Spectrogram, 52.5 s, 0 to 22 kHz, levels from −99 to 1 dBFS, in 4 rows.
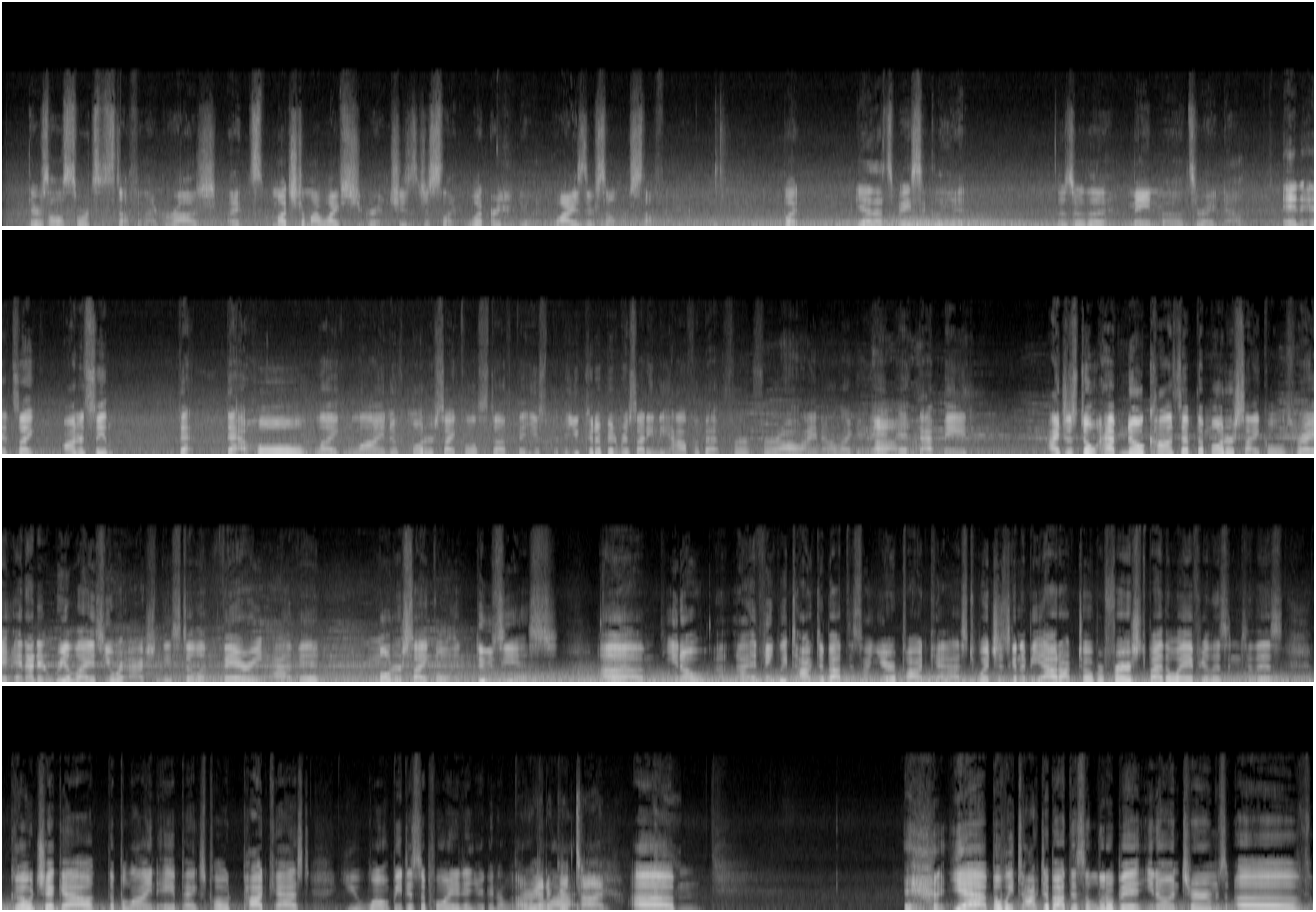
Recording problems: thin; very; fading below 300 Hz
rain or running water; noticeable; throughout; 15 dB below the speech

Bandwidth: 15 kHz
